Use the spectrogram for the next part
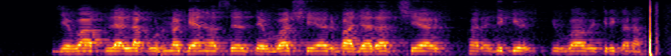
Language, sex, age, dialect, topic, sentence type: Marathi, male, 18-24, Varhadi, banking, statement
